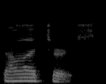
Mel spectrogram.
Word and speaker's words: daughters: Daughters. The G and the H are grayed out because they're silent.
